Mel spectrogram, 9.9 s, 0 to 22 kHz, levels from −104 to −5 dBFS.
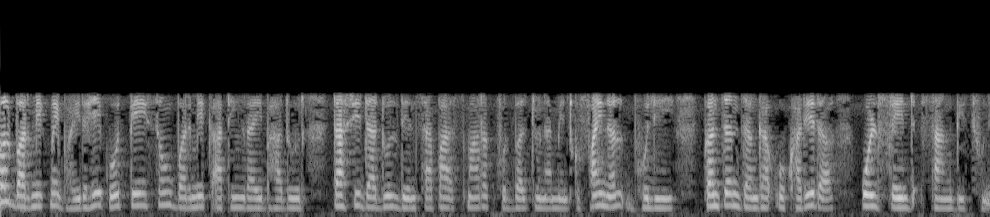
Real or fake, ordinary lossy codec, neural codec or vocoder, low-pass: real; none; none; 3.6 kHz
